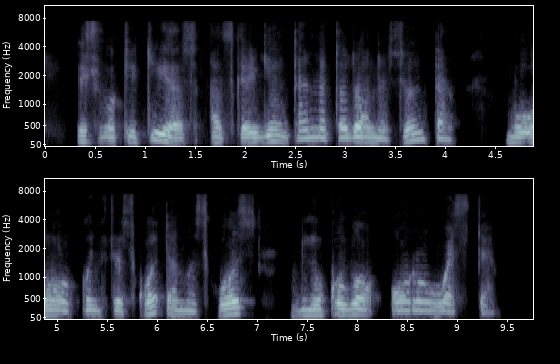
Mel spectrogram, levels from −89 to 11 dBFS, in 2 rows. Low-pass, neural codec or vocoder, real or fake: 7.2 kHz; codec, 16 kHz, 2 kbps, FreqCodec, smaller model; fake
